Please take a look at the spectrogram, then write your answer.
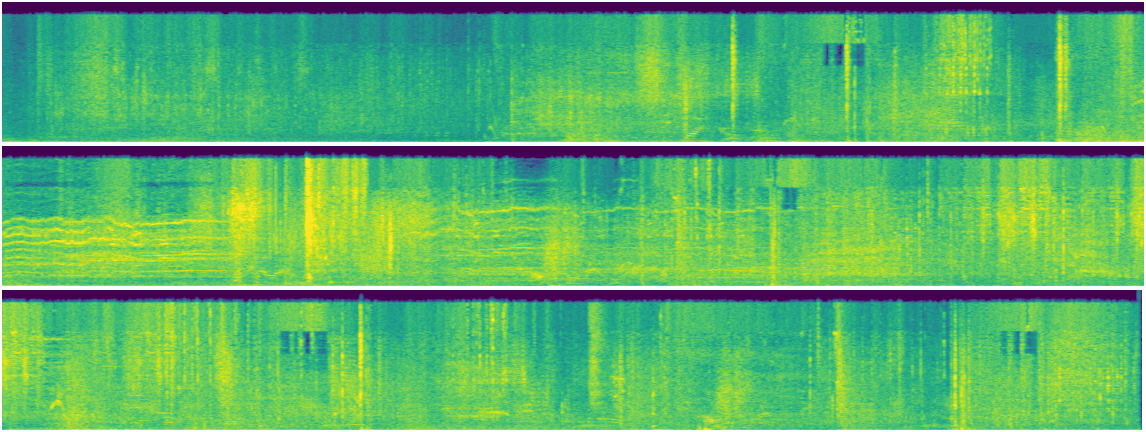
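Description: An Incendio fire spell cast in Hogwarts Legacy, a video game, erupts in loud, sustained booming blasts and crackling bursts that roll on without a break.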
